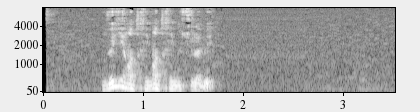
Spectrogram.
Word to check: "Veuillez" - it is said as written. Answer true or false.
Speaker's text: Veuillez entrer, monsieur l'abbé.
true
